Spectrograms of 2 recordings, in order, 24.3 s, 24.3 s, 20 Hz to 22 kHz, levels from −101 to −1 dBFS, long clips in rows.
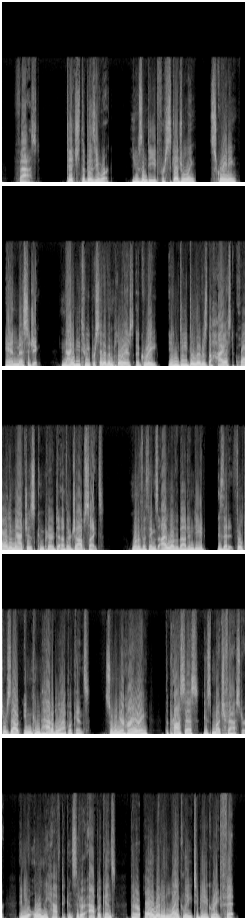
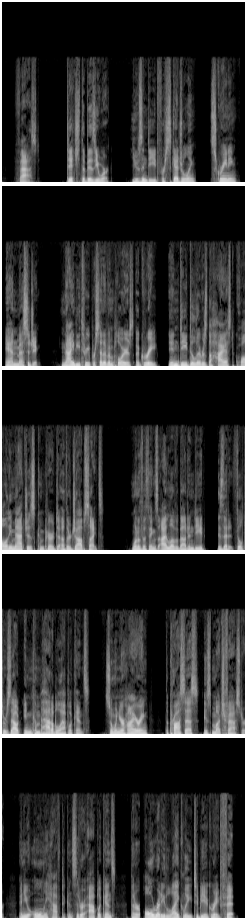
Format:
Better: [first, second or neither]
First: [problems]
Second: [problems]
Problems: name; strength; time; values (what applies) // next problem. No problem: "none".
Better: second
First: distortion; heavy; 8 dB below the speech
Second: none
